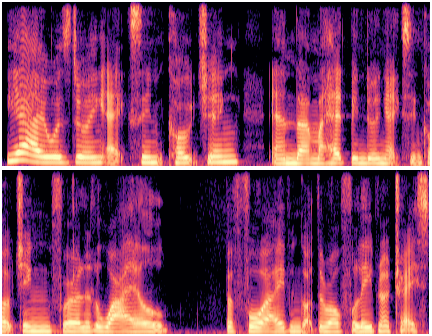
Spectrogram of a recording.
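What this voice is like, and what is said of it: New Zealand accent. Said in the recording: “this beautiful New Zealand accent”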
